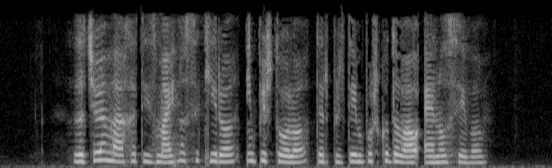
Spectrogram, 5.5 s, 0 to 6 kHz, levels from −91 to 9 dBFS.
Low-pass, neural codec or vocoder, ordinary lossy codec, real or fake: 5.4 kHz; none; AAC, 24 kbps; real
